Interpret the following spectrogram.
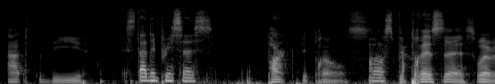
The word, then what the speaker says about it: Parc des Princes: Yeah, Stade de France, Parc des Princes. That's the one. S is silent. Parc des Princes.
